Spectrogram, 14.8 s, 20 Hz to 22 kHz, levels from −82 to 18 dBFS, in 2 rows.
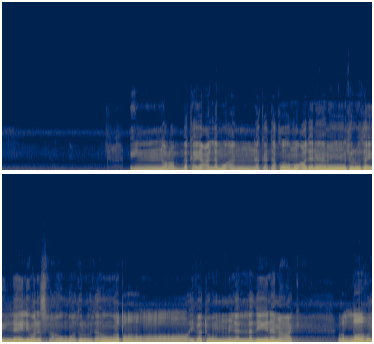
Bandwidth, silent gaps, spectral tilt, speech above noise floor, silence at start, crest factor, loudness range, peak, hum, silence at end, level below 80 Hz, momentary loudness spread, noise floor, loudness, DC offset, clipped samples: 8.6 kHz; none; -8.5 dB/octave; 42 dB; 2.55 s; 16 dB; 8 LU; -2 dBFS; none; 0 s; -54 dBFS; 9 LU; -59 dBFS; -18 LUFS; under 0.1%; under 0.1%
